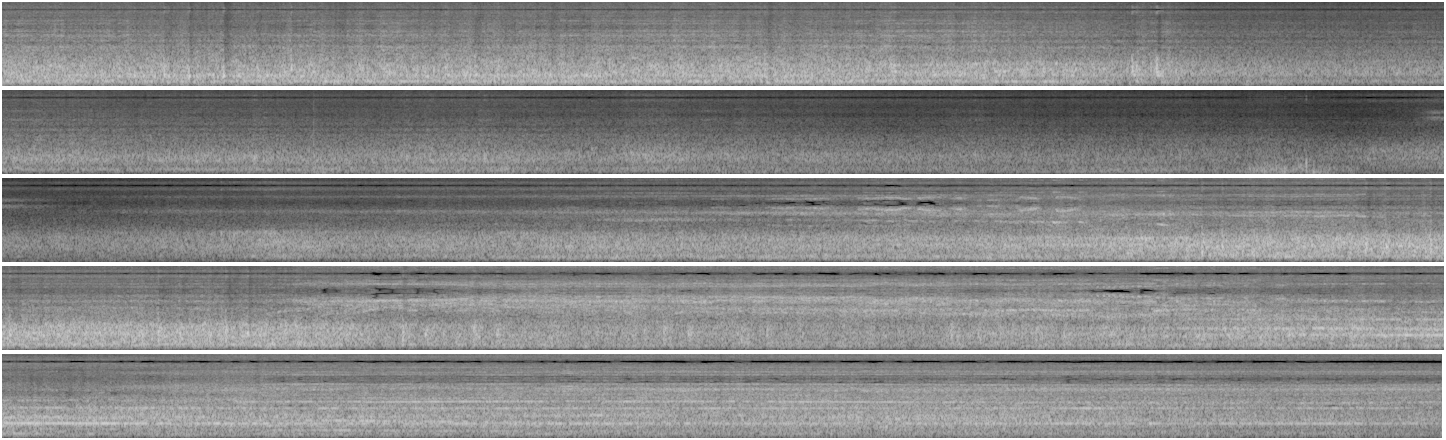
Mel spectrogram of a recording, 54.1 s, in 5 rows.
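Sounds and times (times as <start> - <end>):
train wheels rumbling on rail: 0.0 - 17.1, 17.8 - 54.0
wheels and brakes squealing: 2.3 - 8.9, 21.4 - 32.3, 33.4 - 54.0.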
